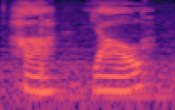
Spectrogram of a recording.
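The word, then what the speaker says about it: chayil: we focus on strength strongs H 2428 pronounced as ha yal goes into your riches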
